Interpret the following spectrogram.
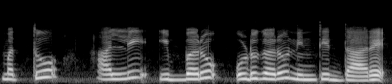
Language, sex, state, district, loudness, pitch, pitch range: Kannada, female, Karnataka, Bangalore, -14 LUFS, 240 Hz, 225-270 Hz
